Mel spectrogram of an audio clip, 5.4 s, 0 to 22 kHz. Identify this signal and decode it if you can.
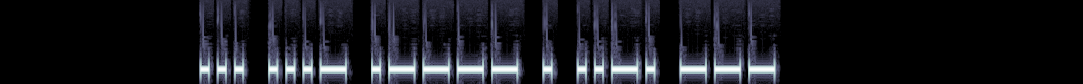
Morse code, heard as a keyed tone, about 28 wpm, 700 Hz. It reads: SV1EFO
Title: DXCC-100 Call Signs - 6 Characters - Repeated 3x - 28wpm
